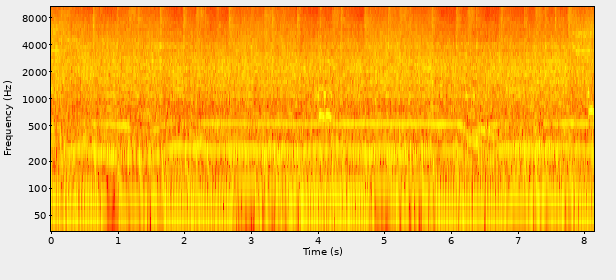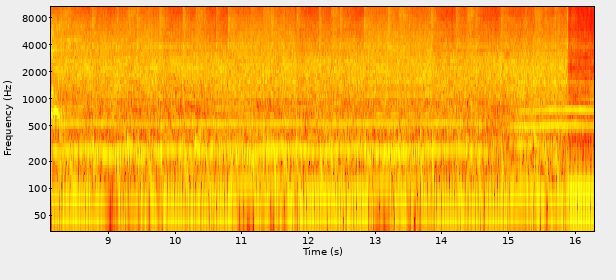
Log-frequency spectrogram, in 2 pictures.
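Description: Snowmobile engine running at a steady high pitch under load in deep powder, dropping briefly about six seconds in and climbing again near the end.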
